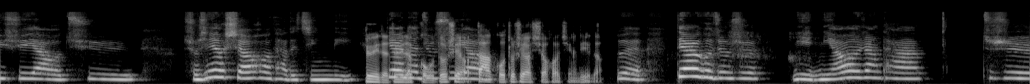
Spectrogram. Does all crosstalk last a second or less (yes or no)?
no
